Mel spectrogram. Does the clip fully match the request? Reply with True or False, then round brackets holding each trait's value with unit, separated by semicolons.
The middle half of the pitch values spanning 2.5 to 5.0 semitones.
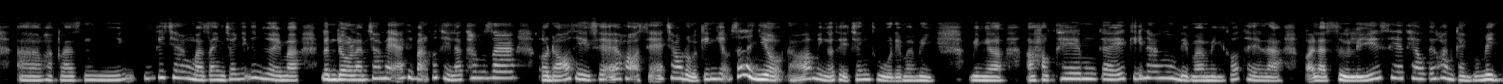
False (5.5 semitones)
